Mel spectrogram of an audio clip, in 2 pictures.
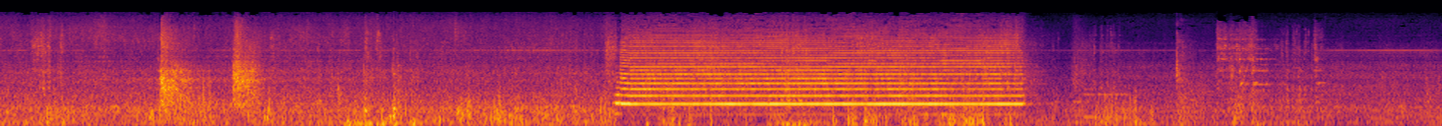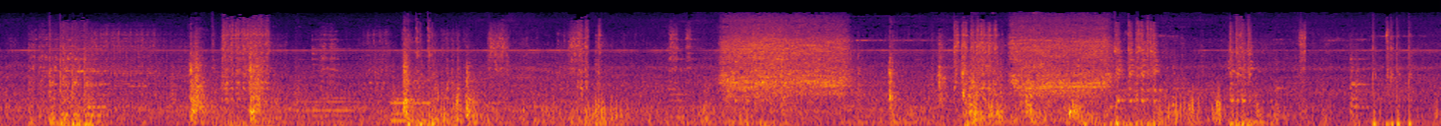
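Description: A narrow-gauge locomotive gives one long, steady whistle blast of about three seconds, starting about five seconds in and cutting off sharply. Before and after it, the train's carriages rattle with irregular knocks and clatter.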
